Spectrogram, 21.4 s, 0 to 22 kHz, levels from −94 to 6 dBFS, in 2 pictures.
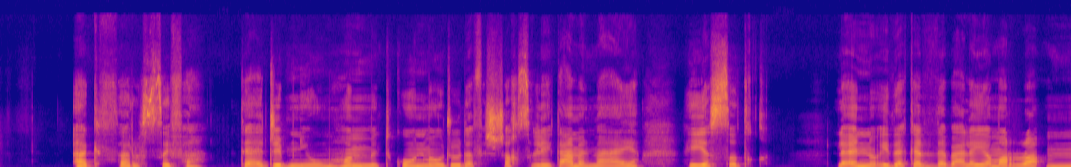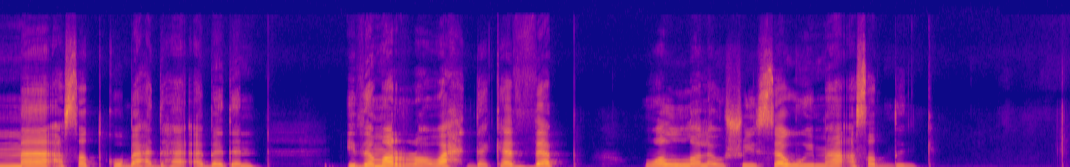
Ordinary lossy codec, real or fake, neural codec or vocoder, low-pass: none; real; none; none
